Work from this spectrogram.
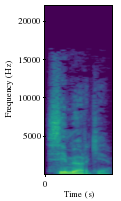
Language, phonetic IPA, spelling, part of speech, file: Russian, [sʲɪˈmʲɵrkʲɪ], семёрки, noun, Ru-семёрки.ogg
- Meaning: inflection of семёрка (semjórka): 1. genitive singular 2. nominative/accusative plural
